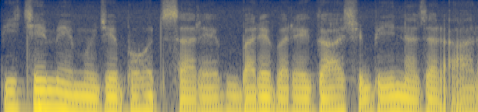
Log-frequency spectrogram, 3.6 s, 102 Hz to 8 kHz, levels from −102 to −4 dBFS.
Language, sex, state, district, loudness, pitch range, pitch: Hindi, male, Arunachal Pradesh, Lower Dibang Valley, -17 LUFS, 85-95 Hz, 90 Hz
